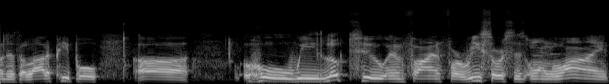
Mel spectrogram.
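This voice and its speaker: A man's voice with ordinary pitch variation, plus noticeable background noise. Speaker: interview show host. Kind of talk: interview.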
